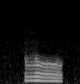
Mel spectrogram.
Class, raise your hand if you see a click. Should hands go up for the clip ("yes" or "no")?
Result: no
